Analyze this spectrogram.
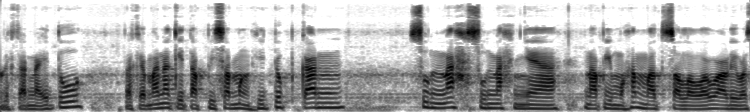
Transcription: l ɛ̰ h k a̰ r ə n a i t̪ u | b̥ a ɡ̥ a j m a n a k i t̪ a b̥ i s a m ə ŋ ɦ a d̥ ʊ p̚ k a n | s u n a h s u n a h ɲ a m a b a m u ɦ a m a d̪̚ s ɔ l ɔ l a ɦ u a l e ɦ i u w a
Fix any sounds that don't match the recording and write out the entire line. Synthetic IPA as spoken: l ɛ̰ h k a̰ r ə n a i t̪ u | b̥ a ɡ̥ a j m a n a k i t̪ a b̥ i s a m ə ŋ ɦ i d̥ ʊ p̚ k a n | s u n a h s u n a h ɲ a n a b i m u ɦ a m a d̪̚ s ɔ l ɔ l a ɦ u a l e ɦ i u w a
